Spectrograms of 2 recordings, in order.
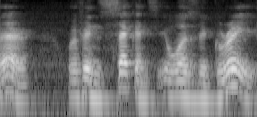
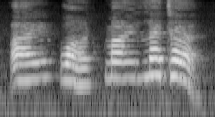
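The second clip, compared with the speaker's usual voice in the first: high, loud, slow shout; 14 semitones higher, 9 dB louder, slower than usual. A narrator's reading. Harry shouts for his letter at his uncle, high slow shout. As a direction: shout it out, drawn long. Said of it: "he shouted".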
